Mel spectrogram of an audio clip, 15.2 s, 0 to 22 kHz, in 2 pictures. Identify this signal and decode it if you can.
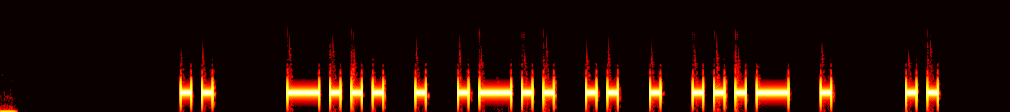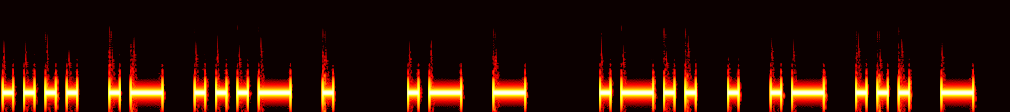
Morse code, heard as a keyed tone, about 15 wpm, 700 Hz. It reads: I BELIEVE I HAVE AT LEAST
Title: Sentences from Top 1000 Words - Review Part 2 - 15wpm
